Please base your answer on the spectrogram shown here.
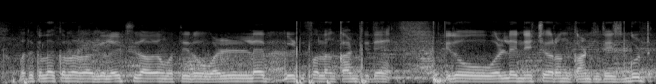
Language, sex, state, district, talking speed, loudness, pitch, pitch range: Kannada, male, Karnataka, Chamarajanagar, 175 wpm, -17 LUFS, 135 Hz, 135-145 Hz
